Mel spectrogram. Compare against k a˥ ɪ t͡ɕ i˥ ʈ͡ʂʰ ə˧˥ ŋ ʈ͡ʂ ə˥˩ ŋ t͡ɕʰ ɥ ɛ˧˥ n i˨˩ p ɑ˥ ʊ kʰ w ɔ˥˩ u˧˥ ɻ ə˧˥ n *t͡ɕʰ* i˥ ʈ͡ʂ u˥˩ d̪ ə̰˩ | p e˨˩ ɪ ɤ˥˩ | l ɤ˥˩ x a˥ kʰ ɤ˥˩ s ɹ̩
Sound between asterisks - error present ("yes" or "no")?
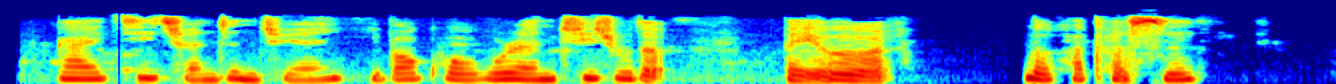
yes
